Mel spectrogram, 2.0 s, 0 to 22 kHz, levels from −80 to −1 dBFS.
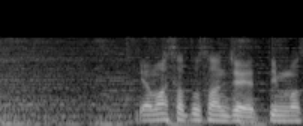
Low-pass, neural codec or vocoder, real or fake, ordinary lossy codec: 7.2 kHz; none; real; none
